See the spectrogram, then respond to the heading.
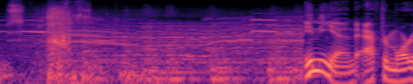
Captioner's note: woman screaming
